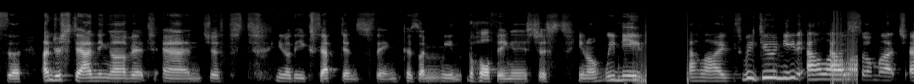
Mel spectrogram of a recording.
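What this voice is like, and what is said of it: Canadian accent. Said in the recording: “You can tell by the accent, though, I'm like Canadian ... what's up with her really non-existent Aussie accent”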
